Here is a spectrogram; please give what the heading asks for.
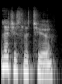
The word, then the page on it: legislature: British English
